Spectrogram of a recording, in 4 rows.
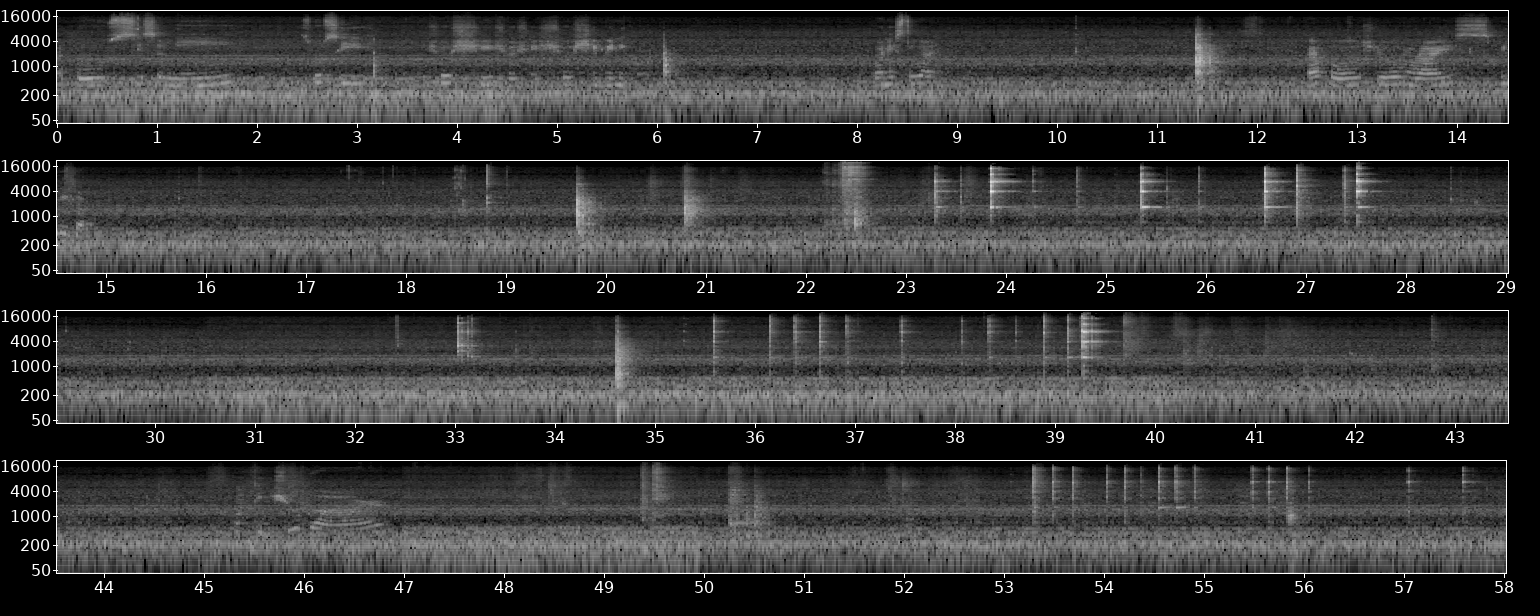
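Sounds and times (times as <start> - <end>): steady low hum: 0.0 - 58.0
utensils clinking against glass dishes: 22.2 - 24.4.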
